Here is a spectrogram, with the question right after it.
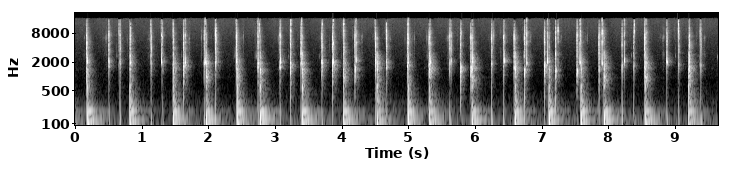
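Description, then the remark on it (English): A steady rhythmic beat played by hand: low thumps on a desk like a kick drum, layered with sharp claps and finger snaps in a repeating groove. No one speaks. “I'm going to do the kick drum on the desk and a little bit of clapping and snapping to illustrate the beat”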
